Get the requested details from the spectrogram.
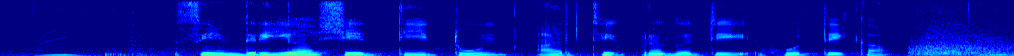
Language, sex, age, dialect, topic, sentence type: Marathi, female, 18-24, Standard Marathi, agriculture, question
